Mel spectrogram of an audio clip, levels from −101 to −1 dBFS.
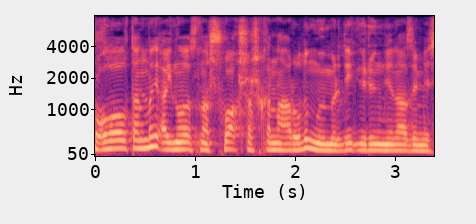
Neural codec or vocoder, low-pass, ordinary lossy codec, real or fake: codec, 16 kHz, 4 kbps, FunCodec, trained on Chinese and English, 50 frames a second; none; none; fake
